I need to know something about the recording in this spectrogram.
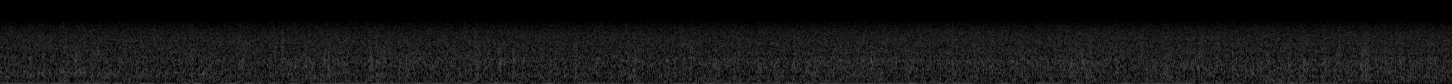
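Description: Steady rushing water from a waterfall, a dense, unbroken hiss that holds constant the whole time with no pauses or voices, soft and evenly spread like a continuous torrent.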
